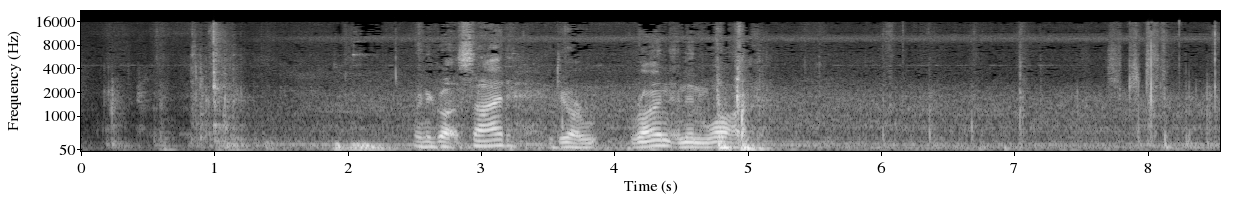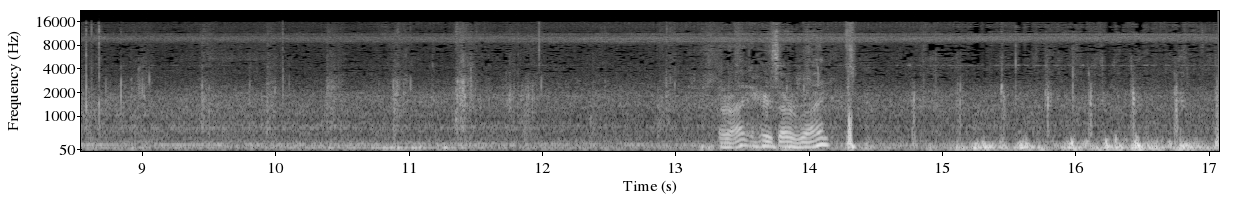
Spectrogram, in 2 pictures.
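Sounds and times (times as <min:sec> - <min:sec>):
steady low hum: 0:01.2 - 0:07.7
footsteps on concrete: 0:04.6 - 0:17.0.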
